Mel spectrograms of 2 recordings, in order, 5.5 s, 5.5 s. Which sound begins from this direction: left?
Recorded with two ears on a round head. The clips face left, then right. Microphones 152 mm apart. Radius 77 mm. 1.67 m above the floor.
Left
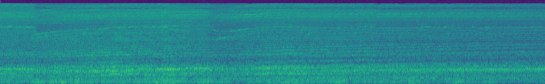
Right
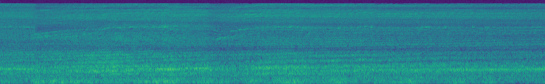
A drone, at 0.0 s.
